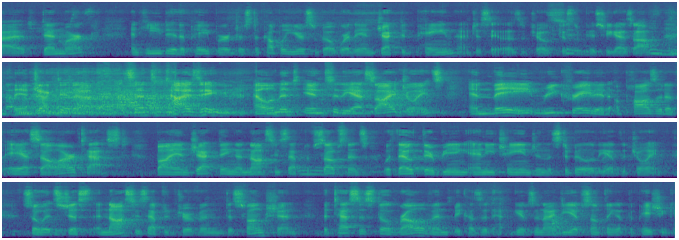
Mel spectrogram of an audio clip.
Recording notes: Live! From The San Diego Pain Summit! Live from the San Diego Pain Summit in San Diego, California.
